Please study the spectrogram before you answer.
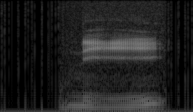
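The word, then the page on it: ni: tone 3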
